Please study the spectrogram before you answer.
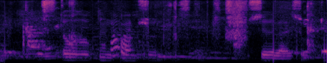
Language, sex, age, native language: Icelandic, male, 18-19, Icelandic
